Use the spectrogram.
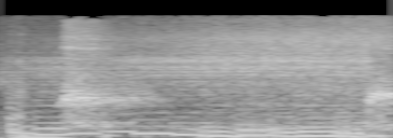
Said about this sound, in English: Dogs barking at him, but here we go.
